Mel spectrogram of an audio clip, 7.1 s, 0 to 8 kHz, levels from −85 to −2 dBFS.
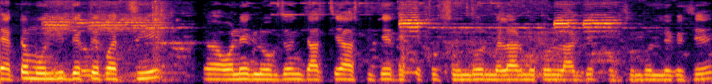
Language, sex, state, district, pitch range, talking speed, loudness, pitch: Bengali, male, West Bengal, Paschim Medinipur, 165-190 Hz, 160 wpm, -14 LUFS, 175 Hz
